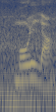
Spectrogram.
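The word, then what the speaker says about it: 몰라: अब इसमें जो है मो, अब ये दोबारा दोनों ये कॉन्सोनेंट एक ही रिपीट हो रहे हैं 2 बार, तो ल की साउंड आएगी, ये आएगी मो ला, मोल्ला, मोल्ला। मोल्ला मतलब आई डोंट नो,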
